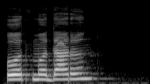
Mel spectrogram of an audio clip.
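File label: "ӧтмӧдарын", Komi, female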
